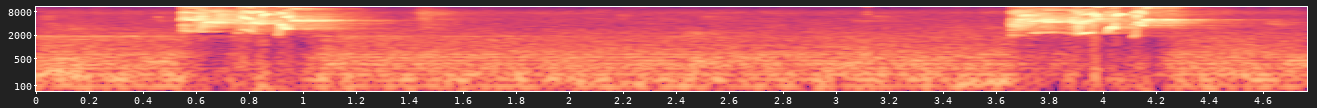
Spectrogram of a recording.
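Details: A lovebird, described as singing softly but steadily, gives two short, dense bursts of high, scratchy, rapid chattering about three seconds apart, with quiet background between them.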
